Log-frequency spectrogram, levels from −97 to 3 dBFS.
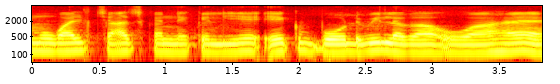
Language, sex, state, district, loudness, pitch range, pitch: Hindi, male, Jharkhand, Ranchi, -16 LUFS, 130-145 Hz, 135 Hz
